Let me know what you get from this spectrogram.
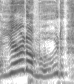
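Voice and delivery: high voice through laughter; laughing puppet. Pretend. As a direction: laugh while teasing.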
